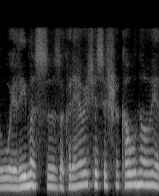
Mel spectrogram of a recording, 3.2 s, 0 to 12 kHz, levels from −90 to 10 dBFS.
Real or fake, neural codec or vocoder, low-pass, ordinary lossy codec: fake; codec, 16 kHz, 1 kbps, X-Codec, WavLM features, trained on Multilingual LibriSpeech; 7.2 kHz; AAC, 32 kbps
